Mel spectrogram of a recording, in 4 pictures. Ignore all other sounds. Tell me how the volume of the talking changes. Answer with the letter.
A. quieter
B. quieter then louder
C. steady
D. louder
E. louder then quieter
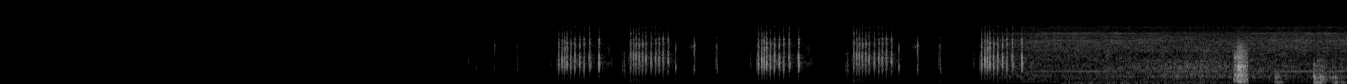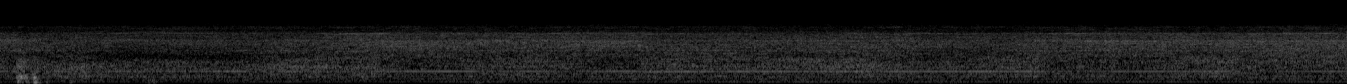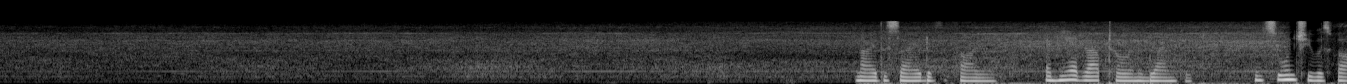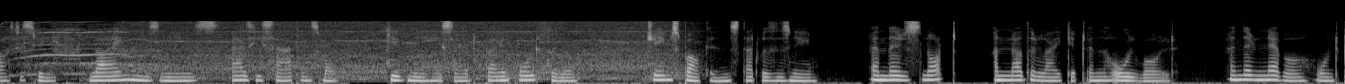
C.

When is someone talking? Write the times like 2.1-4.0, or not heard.
35.5-53.8.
